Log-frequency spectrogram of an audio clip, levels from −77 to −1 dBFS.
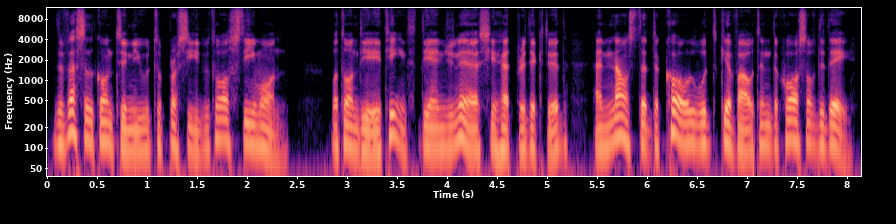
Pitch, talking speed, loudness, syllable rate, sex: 105 Hz, 235 wpm, -19 LUFS, 6.0 syllables/s, male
